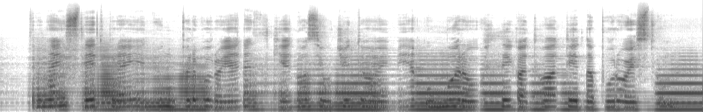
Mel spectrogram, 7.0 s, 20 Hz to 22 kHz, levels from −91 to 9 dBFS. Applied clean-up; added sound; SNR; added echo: neural mask model RNNoise.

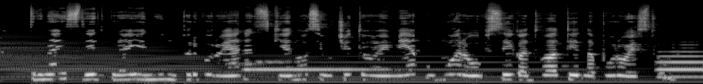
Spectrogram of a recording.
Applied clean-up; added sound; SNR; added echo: classical method spectral subtraction.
